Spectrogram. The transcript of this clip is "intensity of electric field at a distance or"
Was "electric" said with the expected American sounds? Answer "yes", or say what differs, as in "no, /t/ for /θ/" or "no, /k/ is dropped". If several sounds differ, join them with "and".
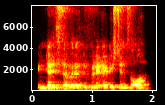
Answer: no, /k/ is dropped and /ɹ/ is dropped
